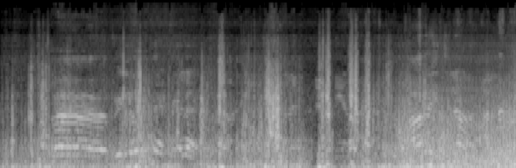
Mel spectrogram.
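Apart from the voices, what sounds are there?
strong wind at Duqm, Oman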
